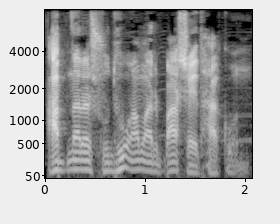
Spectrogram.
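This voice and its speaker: A cartoon village politician with a lowish pitch. He speaks formally and with measured persuasion, like someone earnestly making promises to villagers. Music plays behind him. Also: a bit bright. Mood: earnest, persuasive. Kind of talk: dramatized cartoon dialogue.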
